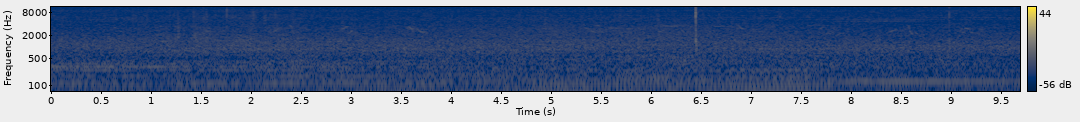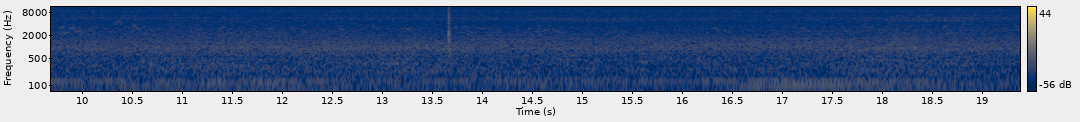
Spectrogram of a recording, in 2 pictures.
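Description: Distant jet airliner passing high overhead: a steady low engine rumble that swells and fades slowly, with faint bird chirps and two sharp clicks.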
